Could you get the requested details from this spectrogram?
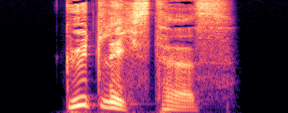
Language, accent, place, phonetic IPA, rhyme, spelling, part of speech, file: German, Germany, Berlin, [ˈɡyːtlɪçstəs], -yːtlɪçstəs, gütlichstes, adjective, De-gütlichstes.ogg
- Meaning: strong/mixed nominative/accusative neuter singular superlative degree of gütlich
